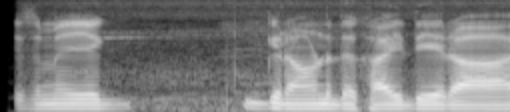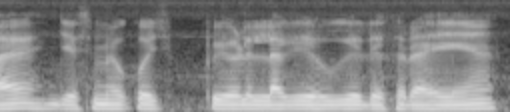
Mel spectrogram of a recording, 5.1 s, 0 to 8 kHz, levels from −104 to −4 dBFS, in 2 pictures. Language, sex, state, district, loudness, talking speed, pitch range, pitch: Hindi, male, Uttar Pradesh, Lalitpur, -19 LUFS, 175 wpm, 110-120 Hz, 115 Hz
